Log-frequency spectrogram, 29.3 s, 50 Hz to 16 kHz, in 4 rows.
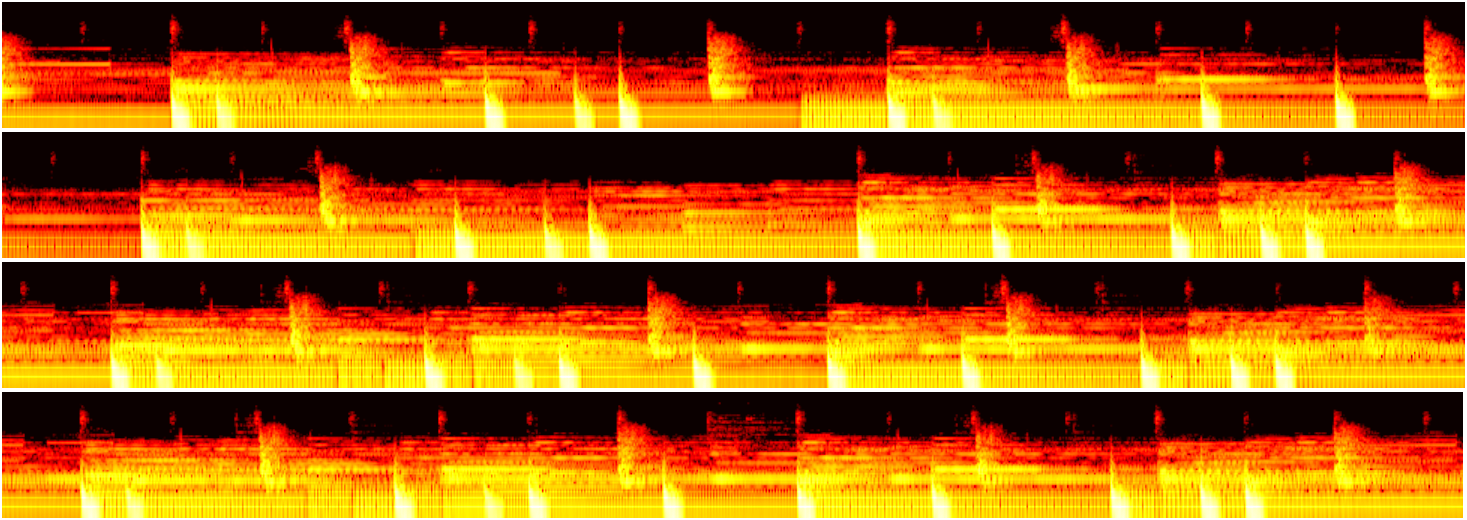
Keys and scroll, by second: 5.7 ctrl+h, 6.4 ctrl+h, 17.3 z, 25.6-26.6 typing, 27.8 1.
